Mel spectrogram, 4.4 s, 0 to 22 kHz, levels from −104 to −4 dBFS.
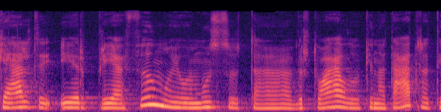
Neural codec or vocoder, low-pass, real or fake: none; 14.4 kHz; real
